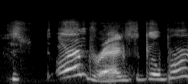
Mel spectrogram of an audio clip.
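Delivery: high, slow, drawn-out mock amazement.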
